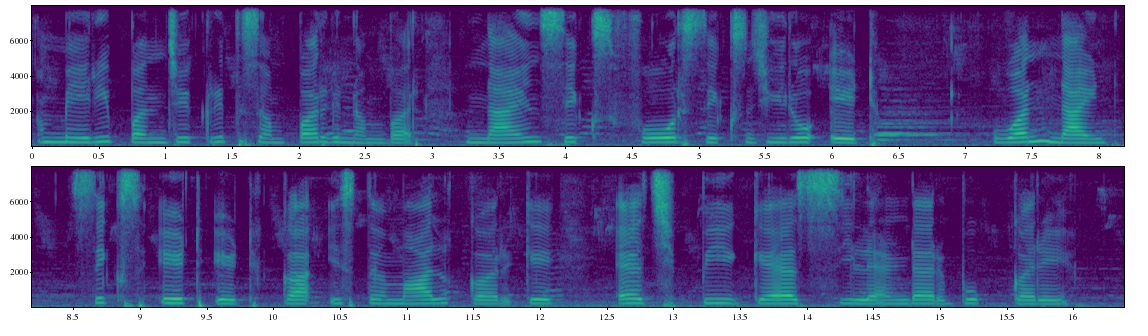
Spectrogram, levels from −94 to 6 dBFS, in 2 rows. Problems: constant background noise, continuous background conversations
